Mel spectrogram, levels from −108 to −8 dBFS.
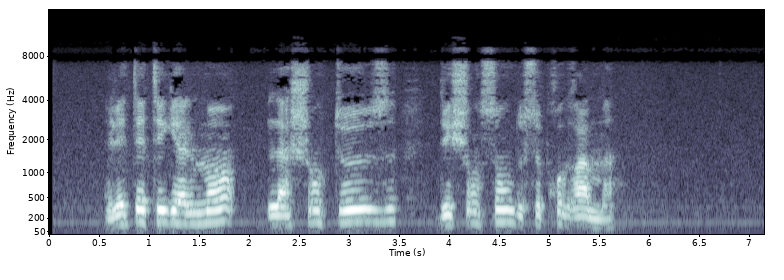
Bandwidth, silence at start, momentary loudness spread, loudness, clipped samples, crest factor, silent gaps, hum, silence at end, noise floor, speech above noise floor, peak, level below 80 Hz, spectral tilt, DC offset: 9.2 kHz; 0.55 s; 12 LU; -18 LUFS; under 0.1%; 16 dB; none; none; 1.5 s; -55 dBFS; 38 dB; -2 dBFS; -60 dBFS; -4.5 dB/octave; under 0.1%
